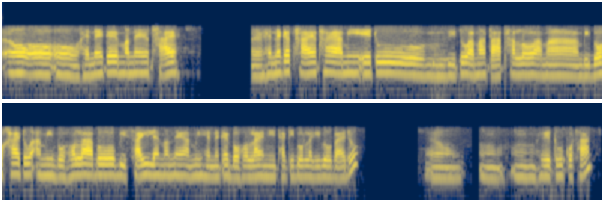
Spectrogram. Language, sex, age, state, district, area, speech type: Assamese, female, 60+, Assam, Dibrugarh, rural, conversation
